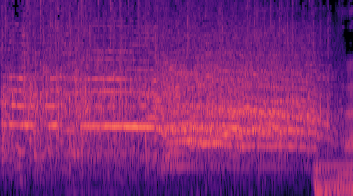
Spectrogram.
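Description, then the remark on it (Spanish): A crowd cheering and whooping at the wedding of lifelong best friends, a loud continuous wash of voices with high shouts rising above, cutting off abruptly near the end as a low tone begins. “Así suena la boda de tus mejores amigos, los de toda la vida, tras dejar atrás tus problemas con el juego.”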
